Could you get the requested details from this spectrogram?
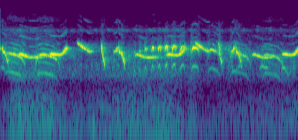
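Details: Oriole Warbler duet, a scarce bird of thickets near water bodies: loud, rich whistled notes swooping up and down and overlapping in quick succession, with a faint low rumble early on.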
